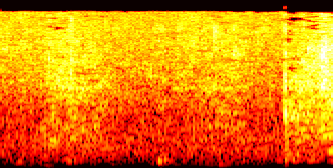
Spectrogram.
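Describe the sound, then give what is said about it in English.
Stirring and mixing of a German potato salad seasoned with black pepper: a steady, fairly loud scraping rustle throughout, with one brief sharp knock near the end. “So we'll just mix this all up.”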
